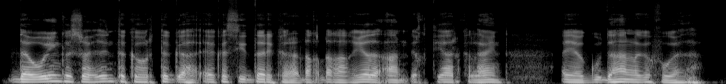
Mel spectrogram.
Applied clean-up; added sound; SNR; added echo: neural mask model Resemble Enhance denoiser.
